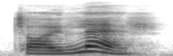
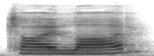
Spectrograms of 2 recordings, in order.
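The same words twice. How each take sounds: First: Çayler ending in "-ler"; çayler offered with a mismatched front ending; front-vowel suffix. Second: Çaylar ending in an open "-lar"; Çaylar offered with matching back vowels; back-vowel suffix. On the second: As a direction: say Çaylar with "ah" in both syllables. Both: Shown as a demonstration. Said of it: "Çaylar or ler?".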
